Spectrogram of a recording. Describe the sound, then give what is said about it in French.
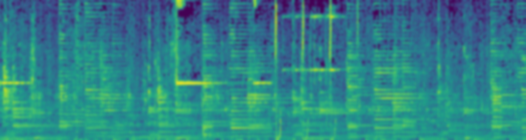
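Rattles and clicks from an old Yugoslav Rogue bicycle being ridden through Ljubljana, with a few sharp knocks over the ride, all under steady music. “Balade dans Ljubljana à vélo.”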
